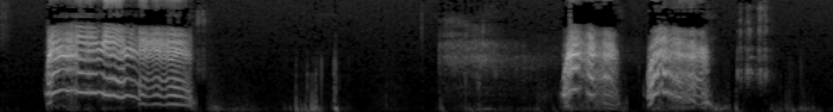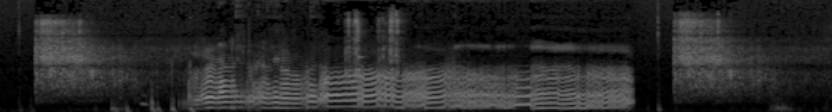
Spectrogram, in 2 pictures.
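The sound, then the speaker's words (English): Movie bird sound effects: shrill, warbling bird-like screeches in several loud bursts, wavering in pitch with a strained, cat-like yowling quality, separated by short pauses and ending in a long, sustained cry. “It sounded like some kind of mix between a bird and a dying child slash cat.”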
